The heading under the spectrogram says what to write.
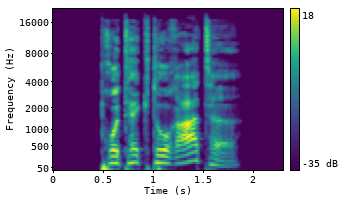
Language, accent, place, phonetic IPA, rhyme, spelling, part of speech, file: German, Germany, Berlin, [pʁotɛktoˈʁaːtə], -aːtə, Protektorate, noun, De-Protektorate.ogg
- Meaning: nominative/accusative/genitive plural of Protektorat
